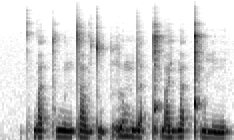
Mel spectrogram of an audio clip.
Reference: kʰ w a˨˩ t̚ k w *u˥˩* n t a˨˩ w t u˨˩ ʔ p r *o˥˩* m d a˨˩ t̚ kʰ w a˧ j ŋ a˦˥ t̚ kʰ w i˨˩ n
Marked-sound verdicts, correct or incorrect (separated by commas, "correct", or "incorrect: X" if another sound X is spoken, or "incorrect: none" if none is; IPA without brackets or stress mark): incorrect: u˩˦, correct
